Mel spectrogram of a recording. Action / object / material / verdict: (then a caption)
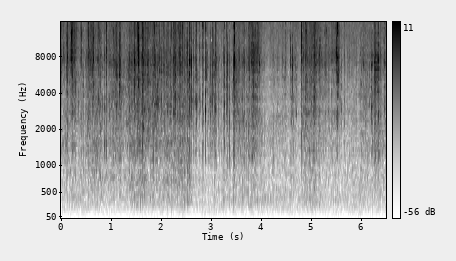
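scrape / thin tissue paper sheets / paper / none. Fingertips with long nails grip the folded edge of a layered stack of thin purple tissue paper, crinkling and scratching it. A continuous bright, dry crackle of crumpling paper rises and falls with no low-end weight, punctuated by sharper crisp snaps.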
